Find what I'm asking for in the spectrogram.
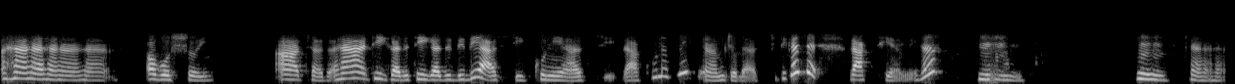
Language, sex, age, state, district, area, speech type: Bengali, female, 18-30, West Bengal, Kolkata, urban, conversation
